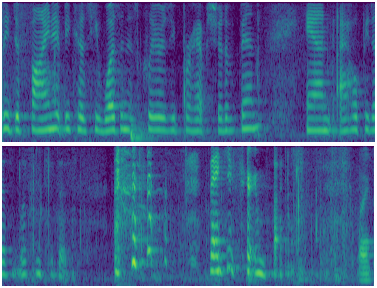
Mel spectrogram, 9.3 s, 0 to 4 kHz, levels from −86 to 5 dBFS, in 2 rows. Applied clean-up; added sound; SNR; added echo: none; none; none; none.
